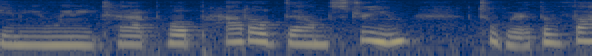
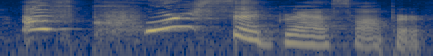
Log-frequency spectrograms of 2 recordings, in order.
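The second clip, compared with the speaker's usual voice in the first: high grasshopper voice; 12 semitones higher, 8 dB louder, slower than usual. Acted. Grasshopper boasts.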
